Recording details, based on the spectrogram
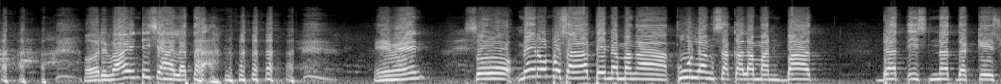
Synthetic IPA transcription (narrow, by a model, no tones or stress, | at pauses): ʔod̪ɪbahɪnd̪ɪʃahɐlɐt̪aʔ | emɛn | somɛːɾonposɐaːt̪ɪnːɐmɐŋakuːlaŋsɐkɐlɐmanbat̪̚ | d̪at̪ɪsnat̪̚d̪ɐkejs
